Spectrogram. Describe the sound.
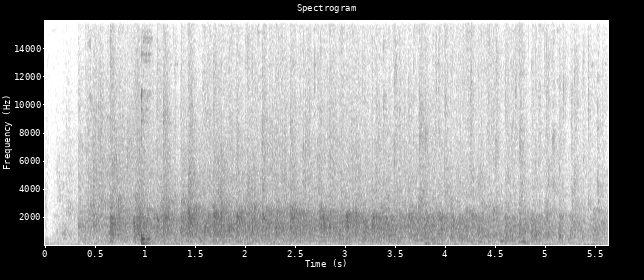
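Audience applause welcomes panelists at a City Club of Cleveland panel event. The clapping rises quickly and settles into a steady, dense wash that thins only slightly toward the end.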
